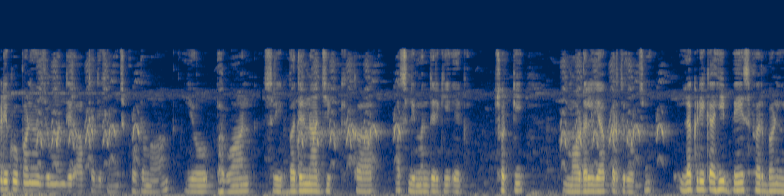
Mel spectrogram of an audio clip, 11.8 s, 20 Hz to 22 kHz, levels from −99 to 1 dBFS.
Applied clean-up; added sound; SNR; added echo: classical method WPE with log-MMSE.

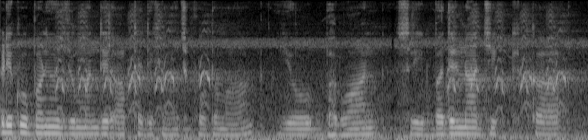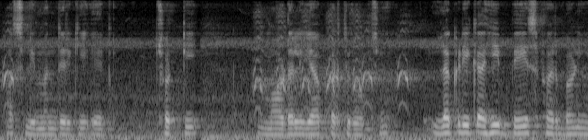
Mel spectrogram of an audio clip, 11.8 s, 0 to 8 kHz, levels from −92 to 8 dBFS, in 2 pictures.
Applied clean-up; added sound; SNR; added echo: none; Crow; 9 dB; reverberation time 1.7 s.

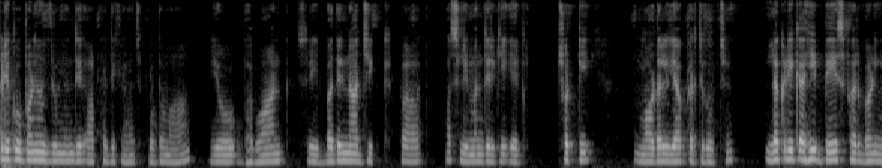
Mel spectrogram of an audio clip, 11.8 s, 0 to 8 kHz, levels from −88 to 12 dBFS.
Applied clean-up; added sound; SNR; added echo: neural mask model DeepFilterNet 3.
